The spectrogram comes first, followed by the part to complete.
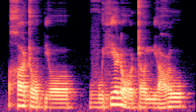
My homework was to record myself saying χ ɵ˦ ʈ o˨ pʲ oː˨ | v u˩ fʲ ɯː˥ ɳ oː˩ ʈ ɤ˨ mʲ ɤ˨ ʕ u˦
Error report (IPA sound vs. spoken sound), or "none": ɵ˦ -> ɤ˦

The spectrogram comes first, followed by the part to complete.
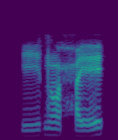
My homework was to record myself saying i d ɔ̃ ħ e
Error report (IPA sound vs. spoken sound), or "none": none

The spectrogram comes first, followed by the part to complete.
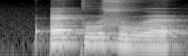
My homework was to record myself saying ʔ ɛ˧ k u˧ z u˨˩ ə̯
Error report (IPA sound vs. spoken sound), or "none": none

